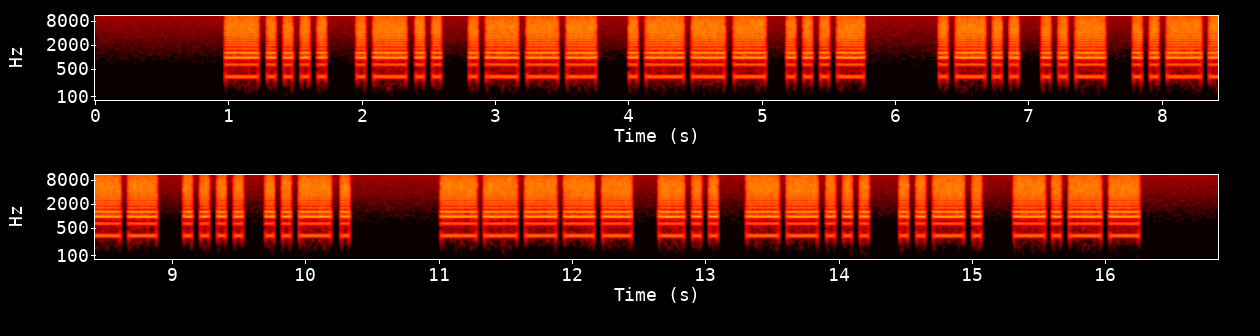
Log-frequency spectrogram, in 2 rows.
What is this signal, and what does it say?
Morse code, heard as a buzzer, hand-sent with a bug key, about 19 wpm. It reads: 6LJJV LU2HF 0D7FY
